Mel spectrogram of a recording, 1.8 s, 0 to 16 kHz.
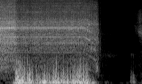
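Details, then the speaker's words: Hilti SID 4-A22 impact driver, previously losing power and noisy, after teardown and motor cleaning with contact cleaner: even clean whine and steady hammer rattle, no grinding, sounds much smoother; normal running. "sound a lot smoother one more test we'll know we're good"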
